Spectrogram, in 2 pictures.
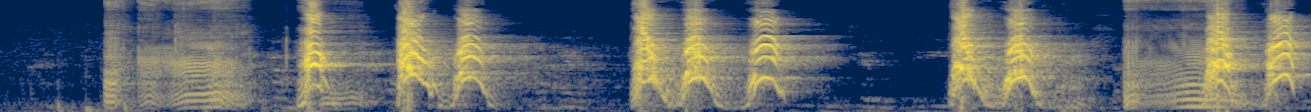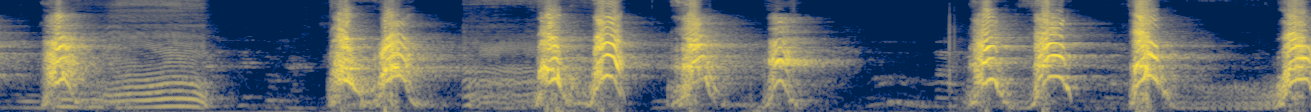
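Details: Puppies barking in a compilation: high, sharp yaps in quick bursts of two or three, some drawn into whiny, wavering yelps, with short pauses between groups.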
